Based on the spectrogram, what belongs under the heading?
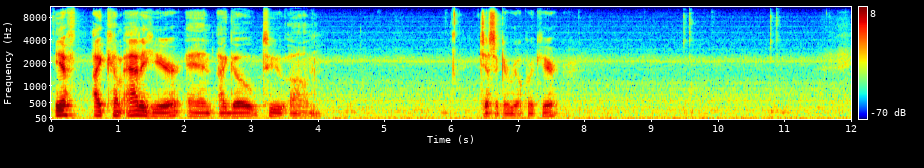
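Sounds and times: computer mouse clicks: 9.4s - 9.8s, 10.8s - 11.0s.

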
